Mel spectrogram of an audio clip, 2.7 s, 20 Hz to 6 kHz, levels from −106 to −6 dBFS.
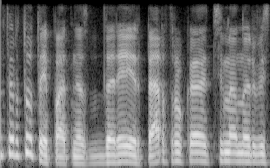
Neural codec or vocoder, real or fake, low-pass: none; real; 5.4 kHz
